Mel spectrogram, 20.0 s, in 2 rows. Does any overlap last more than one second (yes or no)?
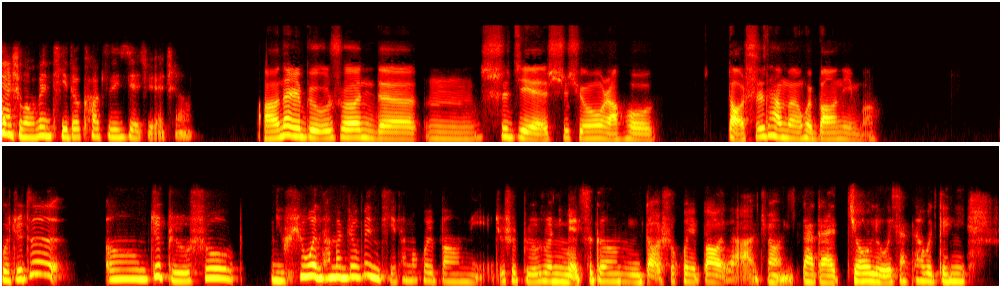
no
